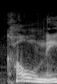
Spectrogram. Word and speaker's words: Colney: There is an L in it. You pronounce the L. Colney Hatch Lane.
